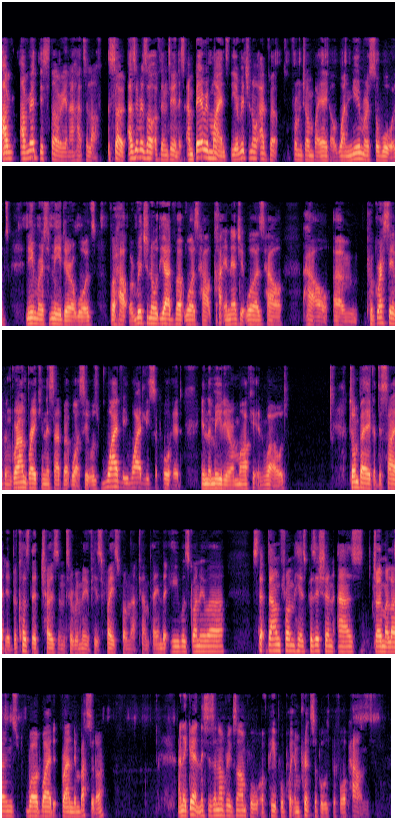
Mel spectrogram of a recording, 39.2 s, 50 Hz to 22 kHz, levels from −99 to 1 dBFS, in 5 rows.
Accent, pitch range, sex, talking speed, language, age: British, 105-130 Hz, male, 160 wpm, English, 30-49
